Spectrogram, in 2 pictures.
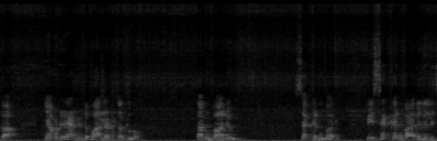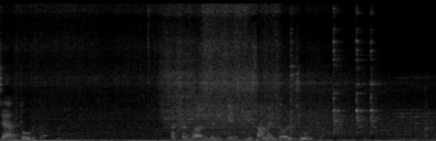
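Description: Masala-coated fish pieces sizzling as they fry in a steel pan and are stirred with a spatula. The sizzle grows louder for a couple of seconds near the end.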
